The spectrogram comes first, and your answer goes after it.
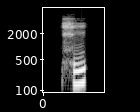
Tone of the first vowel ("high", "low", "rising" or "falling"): rising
